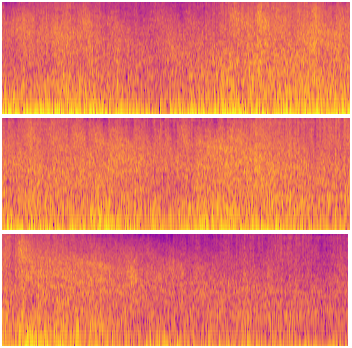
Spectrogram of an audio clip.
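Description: Explosions rumble deeply.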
